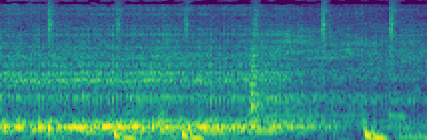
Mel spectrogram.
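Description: Hamilton Beach countertop blender running steadily at speed, whirring as it blends a thick berry-and-yogurt smoothie. Background music with a deep kick-drum beat plays under it.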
